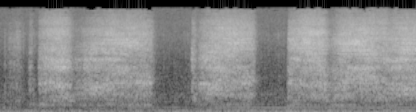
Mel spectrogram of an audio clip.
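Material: Foam.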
